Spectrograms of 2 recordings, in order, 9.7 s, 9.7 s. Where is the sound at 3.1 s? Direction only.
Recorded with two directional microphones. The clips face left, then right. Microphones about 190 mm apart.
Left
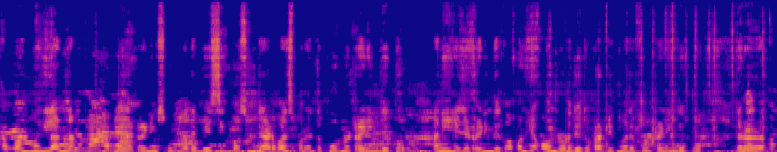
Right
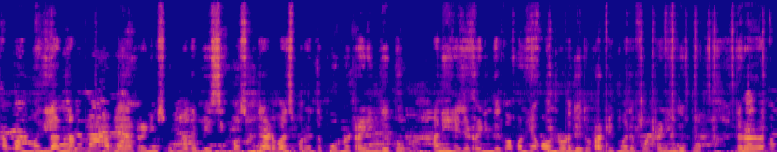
20° left (ahead or behind).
